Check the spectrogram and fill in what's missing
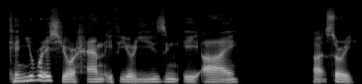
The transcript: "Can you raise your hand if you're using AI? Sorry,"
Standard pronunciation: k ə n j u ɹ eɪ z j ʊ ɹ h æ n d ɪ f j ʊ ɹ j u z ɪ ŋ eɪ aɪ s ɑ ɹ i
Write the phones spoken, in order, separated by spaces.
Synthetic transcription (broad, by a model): k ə n j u ɹ eɪ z j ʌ ɹ h æ n d ɪ f j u ɹ j u z ɪ ŋ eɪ aɪ s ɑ ɹ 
